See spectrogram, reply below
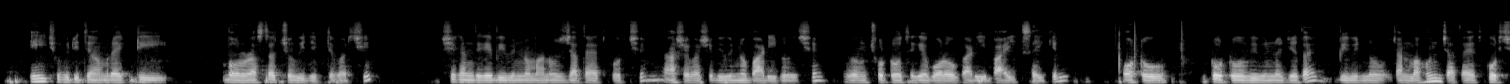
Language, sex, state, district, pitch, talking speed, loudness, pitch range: Bengali, male, West Bengal, Jhargram, 95 Hz, 135 wpm, -18 LUFS, 90-110 Hz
